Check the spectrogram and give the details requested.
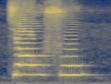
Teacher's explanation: When it is a verb, it's the falling tone.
